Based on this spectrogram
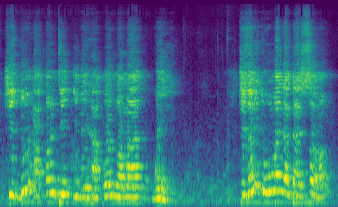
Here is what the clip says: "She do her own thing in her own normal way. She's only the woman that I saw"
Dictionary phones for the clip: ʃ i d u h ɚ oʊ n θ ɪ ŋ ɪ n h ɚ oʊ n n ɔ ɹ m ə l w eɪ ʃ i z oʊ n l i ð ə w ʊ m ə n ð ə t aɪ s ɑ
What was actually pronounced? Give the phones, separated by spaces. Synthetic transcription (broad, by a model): ʃ i d u h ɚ oʊ n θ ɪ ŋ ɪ n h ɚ oʊ n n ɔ m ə w eɪ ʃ i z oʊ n i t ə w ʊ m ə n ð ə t aɪ s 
